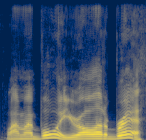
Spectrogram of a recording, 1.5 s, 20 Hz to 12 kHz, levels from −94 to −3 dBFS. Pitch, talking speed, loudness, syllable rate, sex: 180 Hz, 370 wpm, -14 LUFS, 7.5 syllables/s, male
